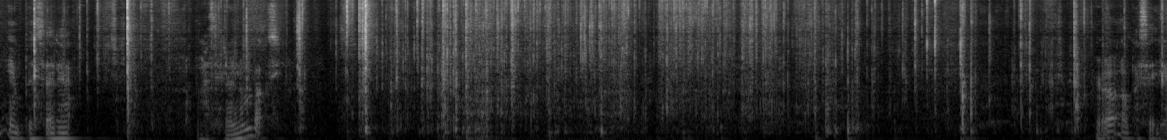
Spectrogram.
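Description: A knife slices through plastic wrap.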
